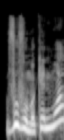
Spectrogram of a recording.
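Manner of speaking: loud, indignant question; angry. Acted. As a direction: accuse him, you feel mocked. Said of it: "Jack est en colère".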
